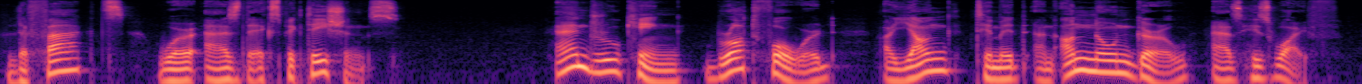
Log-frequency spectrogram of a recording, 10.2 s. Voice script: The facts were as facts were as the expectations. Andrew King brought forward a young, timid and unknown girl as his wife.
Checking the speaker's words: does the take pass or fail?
fail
